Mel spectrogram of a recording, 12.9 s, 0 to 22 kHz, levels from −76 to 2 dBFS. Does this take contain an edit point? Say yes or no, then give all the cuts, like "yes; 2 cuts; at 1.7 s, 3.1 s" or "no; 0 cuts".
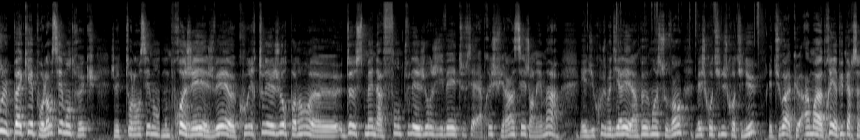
yes; 3 cuts; at 1.9 s, 2.4 s, 11.5 s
